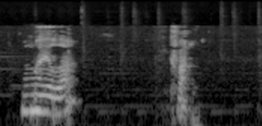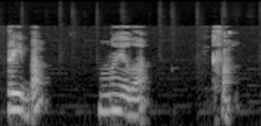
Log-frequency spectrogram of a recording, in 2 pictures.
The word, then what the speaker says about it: мыло: Рыба, мыло, тыква. Рыба, мыло, тыква. Don't say риба, мило, тыква. Yeah, it needs to be pronounced harder.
